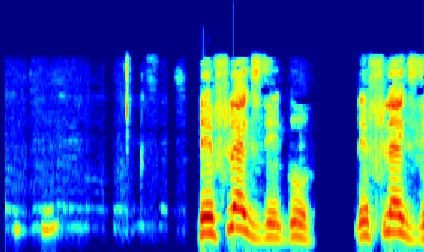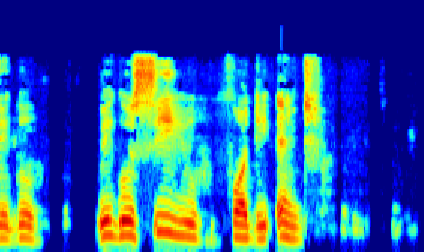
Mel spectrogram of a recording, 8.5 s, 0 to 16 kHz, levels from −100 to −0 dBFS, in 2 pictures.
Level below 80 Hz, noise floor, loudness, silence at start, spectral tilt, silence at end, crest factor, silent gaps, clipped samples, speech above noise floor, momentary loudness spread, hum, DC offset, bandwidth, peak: -66 dBFS; -64 dBFS; -16 LUFS; 0.15 s; -3 dB/octave; 1.05 s; 18 dB; 1.90-1.94 s, 3.16-3.53 s, 4.74-4.84 s, 5.04-5.18 s; under 0.1%; 47 dB; 18 LU; none; under 0.1%; 8 kHz; 0 dBFS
